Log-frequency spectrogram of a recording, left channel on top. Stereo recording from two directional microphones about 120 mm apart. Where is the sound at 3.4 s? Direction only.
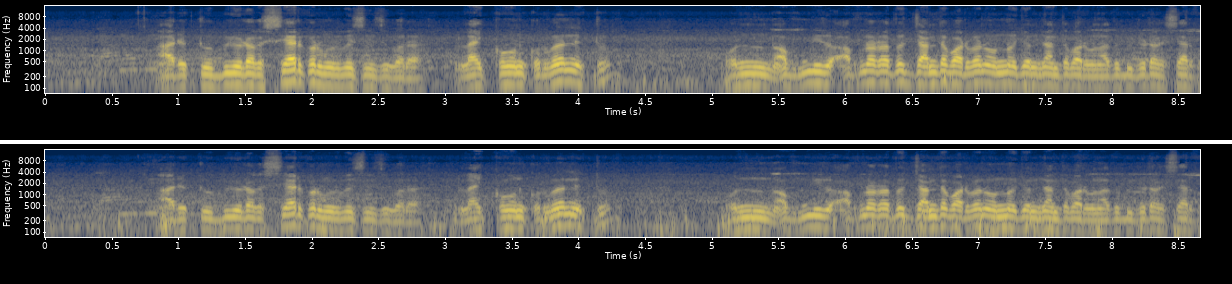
15° left (ahead or behind).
